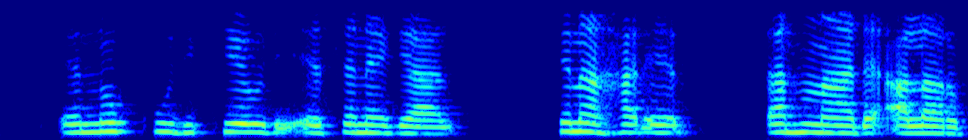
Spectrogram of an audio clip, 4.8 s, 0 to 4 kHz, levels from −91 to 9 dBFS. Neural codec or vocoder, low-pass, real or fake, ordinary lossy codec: none; 3.6 kHz; real; none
